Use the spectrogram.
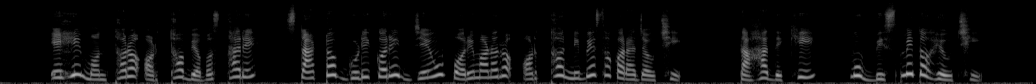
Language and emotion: Odia, surprised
